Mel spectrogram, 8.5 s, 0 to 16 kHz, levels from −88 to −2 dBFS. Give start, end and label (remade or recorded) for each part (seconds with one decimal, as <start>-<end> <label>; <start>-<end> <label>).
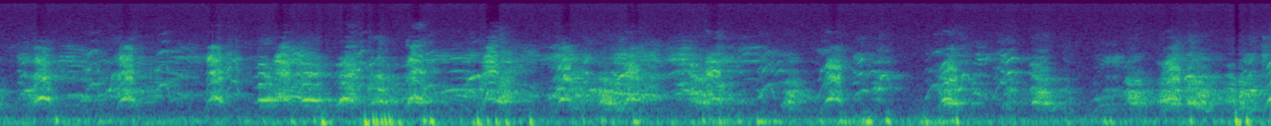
0.0-8.5 recorded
